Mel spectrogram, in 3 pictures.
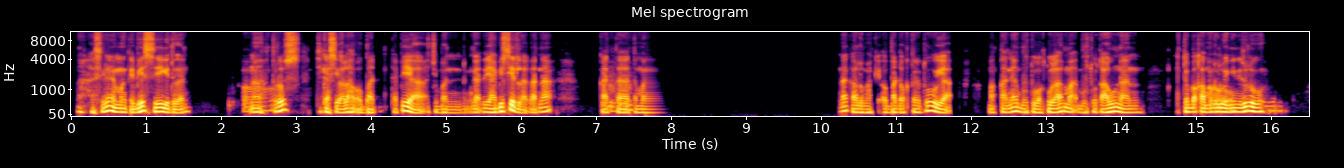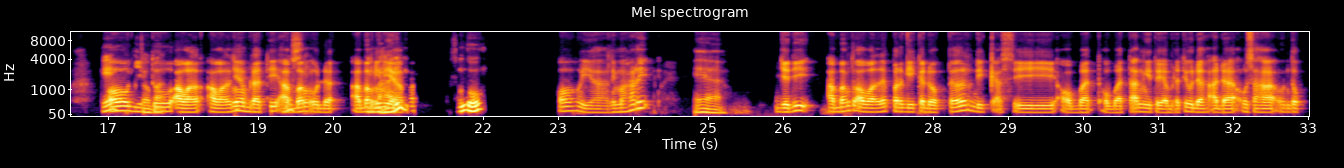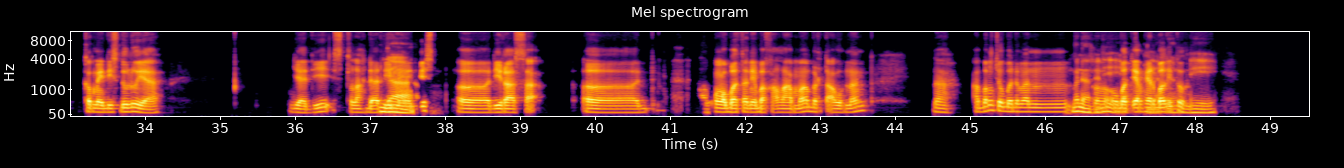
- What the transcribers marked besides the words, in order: other background noise; tapping; unintelligible speech
- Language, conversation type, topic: Indonesian, podcast, Apa momen paling berkesan saat kamu menjalani hobi?
- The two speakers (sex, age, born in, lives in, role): male, 30-34, Indonesia, Indonesia, host; male, 40-44, Indonesia, Indonesia, guest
